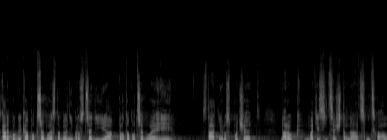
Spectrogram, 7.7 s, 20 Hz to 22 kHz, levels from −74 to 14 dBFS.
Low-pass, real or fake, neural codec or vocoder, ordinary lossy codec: 14.4 kHz; real; none; AAC, 64 kbps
